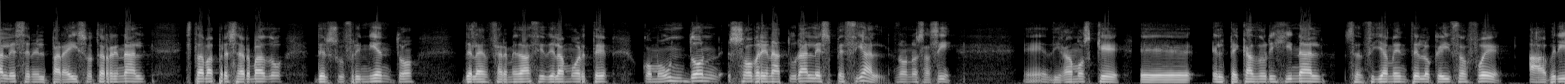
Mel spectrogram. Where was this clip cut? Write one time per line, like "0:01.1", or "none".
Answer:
0:08.9
0:11.3
0:13.3

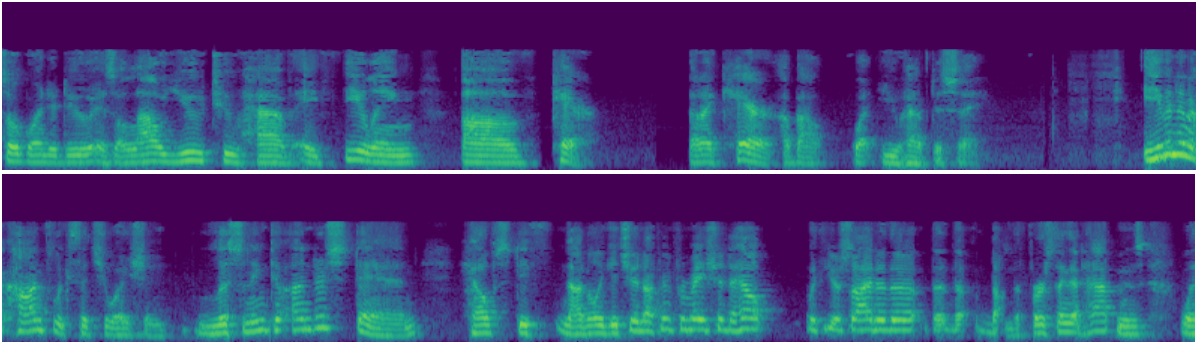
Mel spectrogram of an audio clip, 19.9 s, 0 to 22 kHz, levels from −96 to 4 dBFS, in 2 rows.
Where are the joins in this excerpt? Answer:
0:04.5
0:18.3

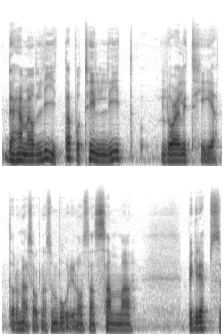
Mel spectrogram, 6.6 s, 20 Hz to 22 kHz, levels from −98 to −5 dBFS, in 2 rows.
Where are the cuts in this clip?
none

